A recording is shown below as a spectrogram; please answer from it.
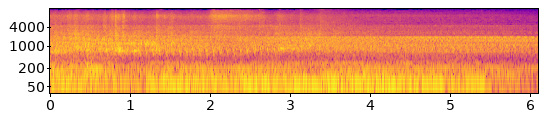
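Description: Street traffic noise with a vehicle engine running steadily.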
